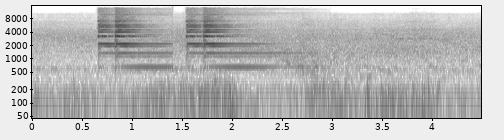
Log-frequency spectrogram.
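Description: A vehicle horn honks twice: a short blast, then a longer one that fades out about three seconds in. A steady low rumble of wind and traffic runs underneath.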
